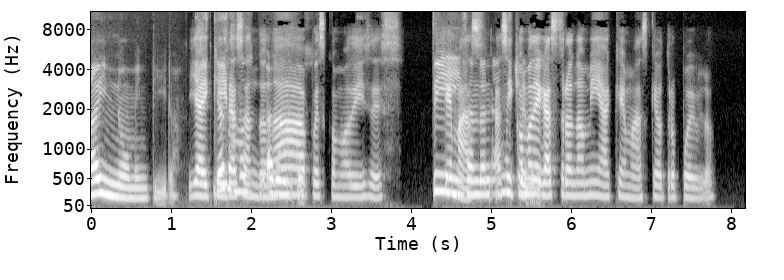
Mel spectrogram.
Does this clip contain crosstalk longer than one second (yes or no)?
yes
